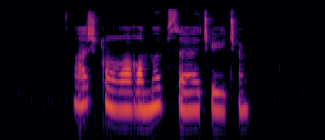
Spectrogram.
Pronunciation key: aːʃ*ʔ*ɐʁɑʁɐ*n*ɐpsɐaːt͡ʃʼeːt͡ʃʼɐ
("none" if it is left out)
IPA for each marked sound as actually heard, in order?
q, m

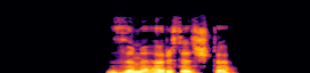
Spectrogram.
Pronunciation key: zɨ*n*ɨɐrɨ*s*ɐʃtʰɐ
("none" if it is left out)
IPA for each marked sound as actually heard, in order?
m, s

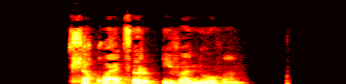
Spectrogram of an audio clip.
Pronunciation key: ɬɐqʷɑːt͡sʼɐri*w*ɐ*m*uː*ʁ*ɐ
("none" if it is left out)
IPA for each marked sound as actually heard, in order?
v, n, ʁ

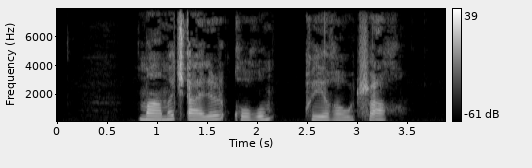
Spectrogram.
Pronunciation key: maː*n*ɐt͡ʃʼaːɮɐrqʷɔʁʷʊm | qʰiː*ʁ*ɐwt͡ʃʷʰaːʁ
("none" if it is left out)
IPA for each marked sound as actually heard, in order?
m, ʁ

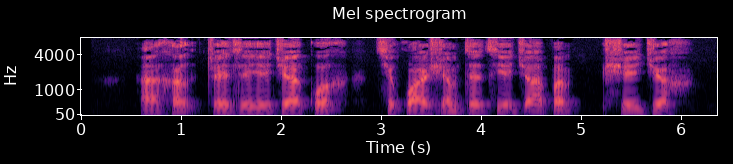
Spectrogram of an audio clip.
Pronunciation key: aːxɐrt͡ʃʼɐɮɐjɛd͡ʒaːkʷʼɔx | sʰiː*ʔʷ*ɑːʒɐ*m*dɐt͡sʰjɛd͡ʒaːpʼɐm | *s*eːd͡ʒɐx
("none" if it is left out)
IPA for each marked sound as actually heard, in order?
qʷ, m, ʃ

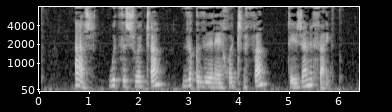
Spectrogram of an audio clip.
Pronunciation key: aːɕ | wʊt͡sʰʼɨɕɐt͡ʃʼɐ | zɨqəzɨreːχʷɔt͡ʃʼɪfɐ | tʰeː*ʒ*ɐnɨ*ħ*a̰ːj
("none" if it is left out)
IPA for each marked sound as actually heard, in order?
ʒ, f

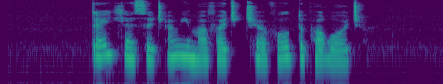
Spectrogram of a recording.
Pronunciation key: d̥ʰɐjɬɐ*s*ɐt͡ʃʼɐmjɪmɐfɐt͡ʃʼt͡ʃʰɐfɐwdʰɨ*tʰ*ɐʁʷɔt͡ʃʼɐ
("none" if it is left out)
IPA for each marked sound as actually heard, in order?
s, pʰ

